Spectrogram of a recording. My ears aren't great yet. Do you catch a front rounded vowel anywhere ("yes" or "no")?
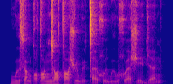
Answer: yes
